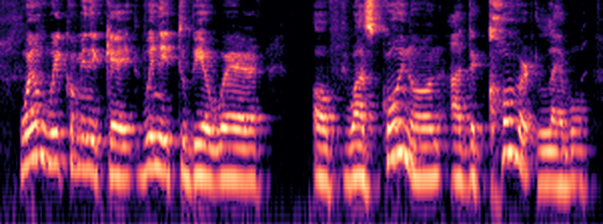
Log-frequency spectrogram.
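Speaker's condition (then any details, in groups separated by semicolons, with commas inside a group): No condition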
